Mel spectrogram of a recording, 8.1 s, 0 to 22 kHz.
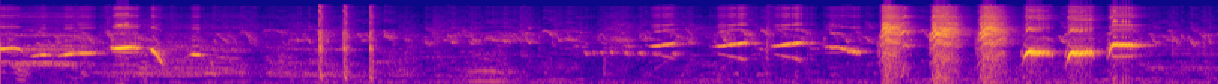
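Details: White-rumped shama, recorded 17 April 2024, giving short whistled phrases and rising slurred notes, ending with a fast run of loud harsh clicking notes mixed with bright whistles.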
